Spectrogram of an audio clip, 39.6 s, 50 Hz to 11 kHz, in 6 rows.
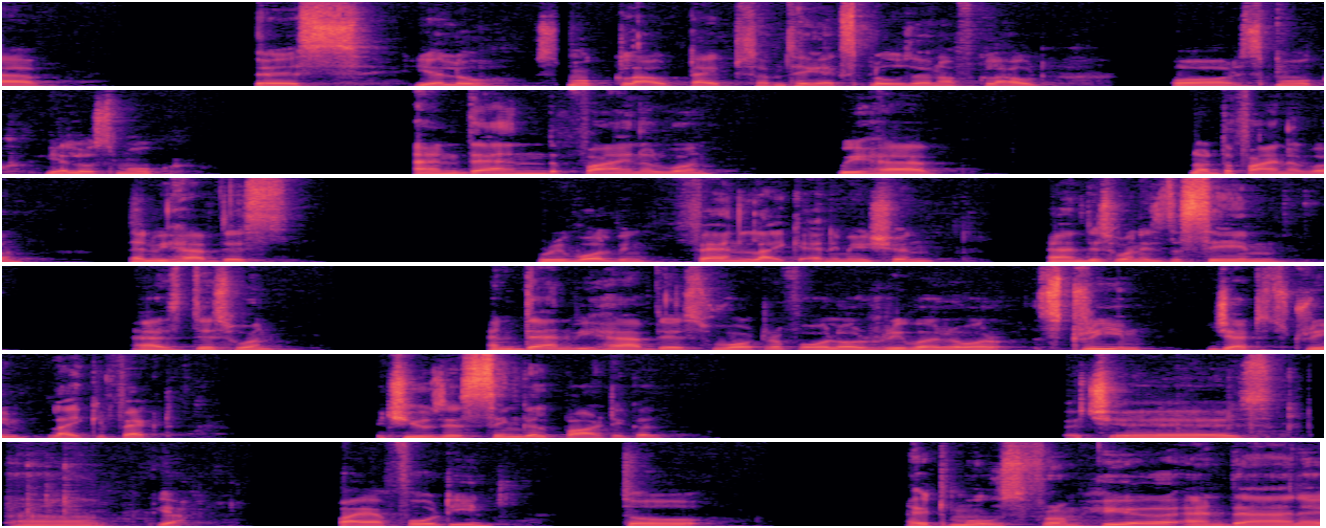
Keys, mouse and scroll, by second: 4.0 click, 4.3 Left, 6.5 Down, 6.6-7.4 scroll down 2, 7.0 Down, 9.4 click, 9.7 Up, 14.4 click, 18.2 click, 22.1 Up, 27.8-29.0 scroll down 1, 29.0 click, 30.8-31.5 scroll down 1, 31.5 click, 32.2 Up, 35.2-35.7 scroll down 1.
